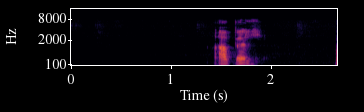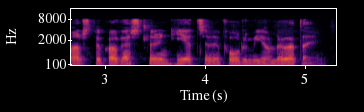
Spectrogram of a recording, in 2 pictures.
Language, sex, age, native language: Icelandic, male, 50-59, Icelandic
